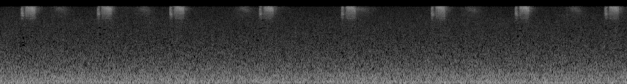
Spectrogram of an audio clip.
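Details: Male saddle-backed bush cricket (Ephippiger ephippiger) singing: about eight short, high-pitched scratchy chirps spaced a little under a second apart, over a steady background hiss.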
